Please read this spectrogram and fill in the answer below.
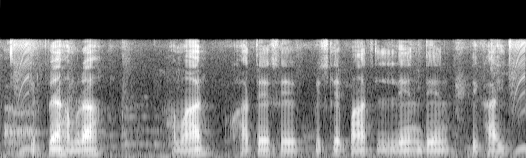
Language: Bhojpuri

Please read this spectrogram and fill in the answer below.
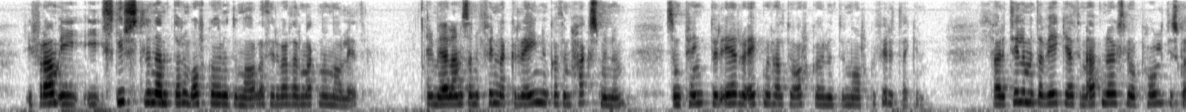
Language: Icelandic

